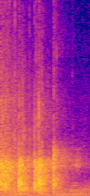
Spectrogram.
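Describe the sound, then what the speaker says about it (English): Brief hand clapping at a Rotary Club meeting for visiting members from the Greater Utica Sunrise Rotary Club, a few close, distinct claps in quick succession that fade out within about a second. "Let's give them a big round of applause."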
